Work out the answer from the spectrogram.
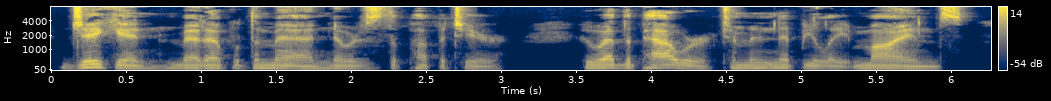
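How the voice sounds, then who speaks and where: This is a battle-worn bodyguard in an audio story, as a man acts him out. His voice is fairly low and closely recorded with no room sound. He talks in a sober, measured, earnest way, like a mentor. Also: no room sound, lightly acted.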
